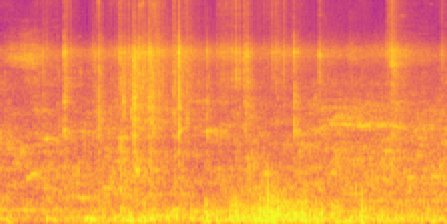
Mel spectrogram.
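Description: Irregular clicks and creaks from a swinging Ferris-wheel car and its steel frame as the wheel turns, over a low rumble.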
